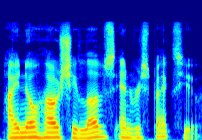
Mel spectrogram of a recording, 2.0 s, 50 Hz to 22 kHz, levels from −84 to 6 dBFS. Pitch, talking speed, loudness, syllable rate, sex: 130 Hz, 235 wpm, -17 LUFS, 5.4 syllables/s, male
